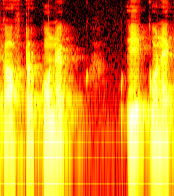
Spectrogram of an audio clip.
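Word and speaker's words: cognac: और ड्रिंकिंग कौन है इसको कॉग्निक नहीं बोला जाएगा जी साइलेंट है कोनाक बोला जाएगा और ये होती है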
